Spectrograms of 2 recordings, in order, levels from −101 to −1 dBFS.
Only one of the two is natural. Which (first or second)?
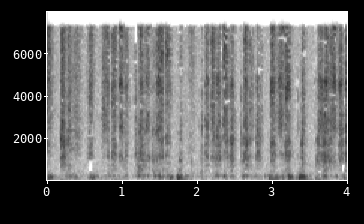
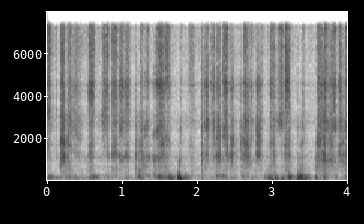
first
